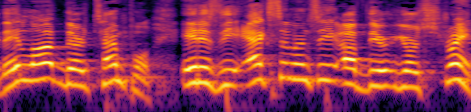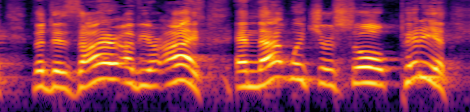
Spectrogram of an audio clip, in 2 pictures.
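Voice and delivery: loud, high, emphatic sermon delivery; forceful preaching. Acted. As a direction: press the point on the congregation, building each phrase.

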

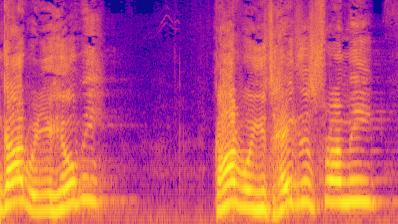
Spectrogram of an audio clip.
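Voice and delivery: acted pleading. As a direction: plead with God as the suffering apostle. Acts out Paul begging God.

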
